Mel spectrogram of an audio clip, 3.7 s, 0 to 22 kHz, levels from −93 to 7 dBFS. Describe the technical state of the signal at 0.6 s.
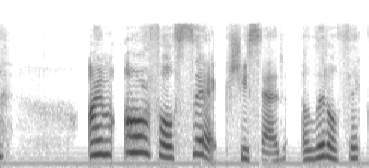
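At 0.6 s a steady 60 Hz mains hum sits roughly 35 dB under the speech, as it does throughout, from power-line coupling via a ground loop or nearby transformer.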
